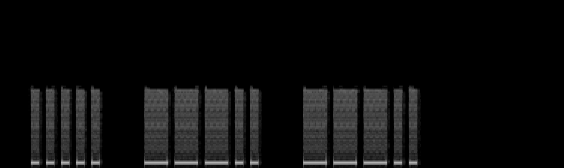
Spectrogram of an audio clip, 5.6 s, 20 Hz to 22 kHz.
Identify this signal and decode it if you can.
Morse code, heard as a keyed tone, about 16 wpm, spaced as for 11 wpm, 800 Hz. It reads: 588
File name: CW Code Groups @10WPM / RSTs / Various RST No's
